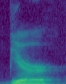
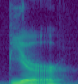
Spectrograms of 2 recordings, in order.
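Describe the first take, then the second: Both takes have the same delivery.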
